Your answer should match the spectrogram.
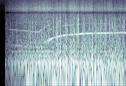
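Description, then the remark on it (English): A police siren rises in a steady wail over the loud, continuous roar of a wildlife police boat's engine speeding on the Columbia River, chasing a boat with illegal sturgeon on board, with no voices. “It's a high-speed pursuit in an unlikely place, the Columbia River. Wildlife cops are chasing a boat with illegal sturgeon on board.”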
